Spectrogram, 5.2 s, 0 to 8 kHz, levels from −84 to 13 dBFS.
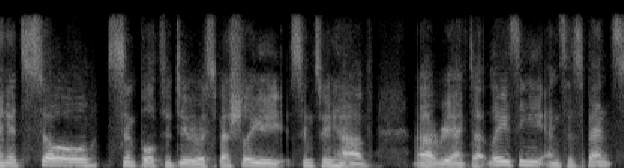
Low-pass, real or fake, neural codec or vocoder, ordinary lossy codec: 7.2 kHz; fake; codec, 16 kHz, 2 kbps, FreqCodec, smaller model; MP3, 64 kbps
